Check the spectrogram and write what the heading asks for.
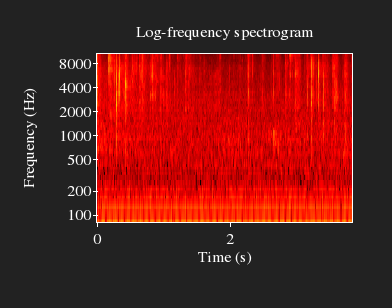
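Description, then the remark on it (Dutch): Crinkly plastic rustling and small snipping clicks come in quick, irregular bursts over a steady low hum, as a plastic bag of beets is snipped open above a sink. “Ik pak een zak. En dan doe ik de bieten erin. En dan knip ik hem open.”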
